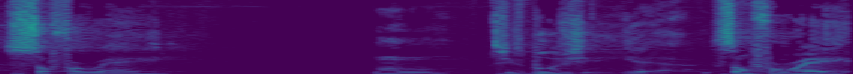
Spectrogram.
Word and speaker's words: Sapphira: ananias and his wife we call her sapphira but her name is actually pronounced sofare um she's bougie yeah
